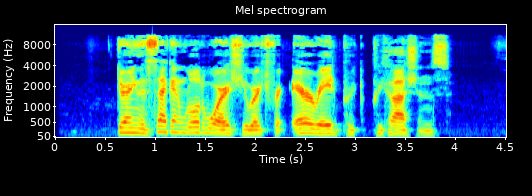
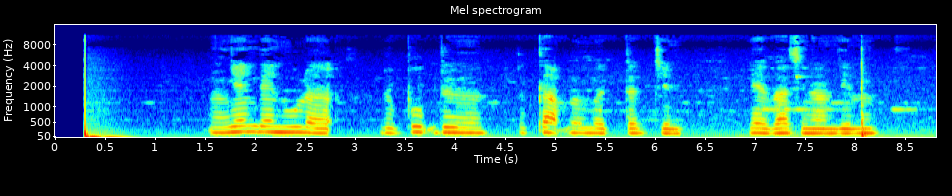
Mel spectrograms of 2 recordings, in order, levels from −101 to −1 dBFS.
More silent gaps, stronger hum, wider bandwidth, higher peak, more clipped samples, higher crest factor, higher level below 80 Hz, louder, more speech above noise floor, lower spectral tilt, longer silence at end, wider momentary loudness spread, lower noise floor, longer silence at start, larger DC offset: neither; second, none vs 50 Hz at -50 dBFS; about the same, 12 kHz vs 11.5 kHz; about the same, 0 dBFS vs -2 dBFS; neither; about the same, 22 dB vs 24 dB; second, -66 dBFS vs -44 dBFS; first, -19 LUFS vs -28 LUFS; first, 47 dB vs 31 dB; second, -1.5 dB/octave vs -7.5 dB/octave; first, 0.6 s vs 0.05 s; about the same, 13 LU vs 14 LU; first, -68 dBFS vs -57 dBFS; first, 0.6 s vs 0.3 s; neither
